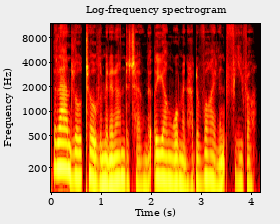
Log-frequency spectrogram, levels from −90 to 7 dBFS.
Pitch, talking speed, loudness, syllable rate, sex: 140 Hz, 215 wpm, -17 LUFS, 5.4 syllables/s, female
